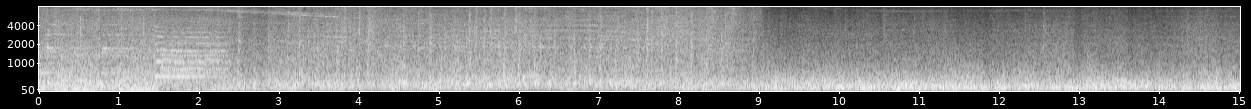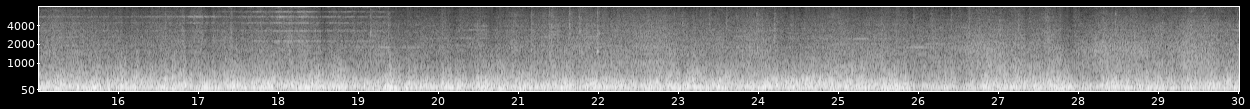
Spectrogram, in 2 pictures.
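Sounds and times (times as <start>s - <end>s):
high wheel squeal: 0.0s - 4.1s, 16.2s - 19.6s
freight train rumbling past: 0.0s - 30.0s.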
